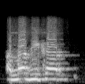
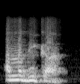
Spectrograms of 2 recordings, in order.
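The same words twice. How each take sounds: First: अनाधिकार with a long aa in "anaa"; wrong long vowel. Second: अनधिकार with a short a after n; correct short vowel. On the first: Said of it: "अन्ना नहीं होता". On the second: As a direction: say अनधिकार as "ana-dhikaar". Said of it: "अनधिकार होगा ना कि अनाधिकार". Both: Shown as a demonstration.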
